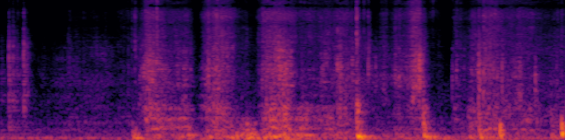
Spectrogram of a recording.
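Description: Hand-handling noise in the wooden under-bed compartment: irregular rubbing and scraping, with a sharp knock about two and a half seconds in and another near the end.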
